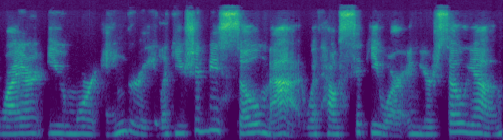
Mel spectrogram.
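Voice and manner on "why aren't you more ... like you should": plain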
